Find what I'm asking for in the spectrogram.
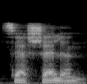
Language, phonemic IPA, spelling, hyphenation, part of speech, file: German, /ˌt͡sɛɐ̯ˈʃɛlən/, zerschellen, zer‧schel‧len, verb, De-zerschellen.ogg
- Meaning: to break into pieces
